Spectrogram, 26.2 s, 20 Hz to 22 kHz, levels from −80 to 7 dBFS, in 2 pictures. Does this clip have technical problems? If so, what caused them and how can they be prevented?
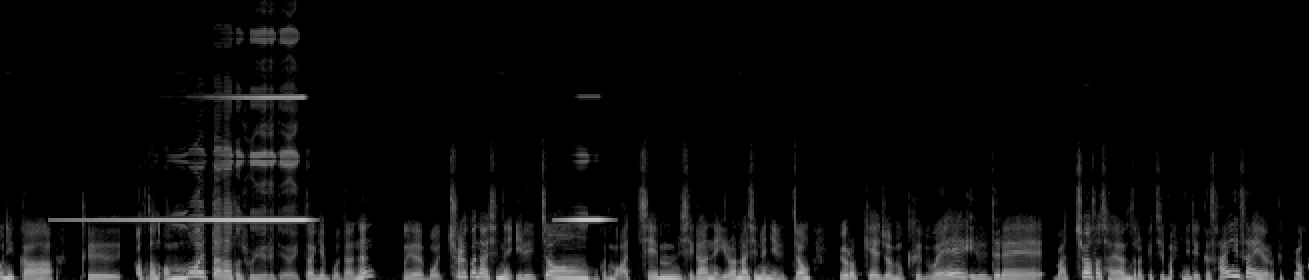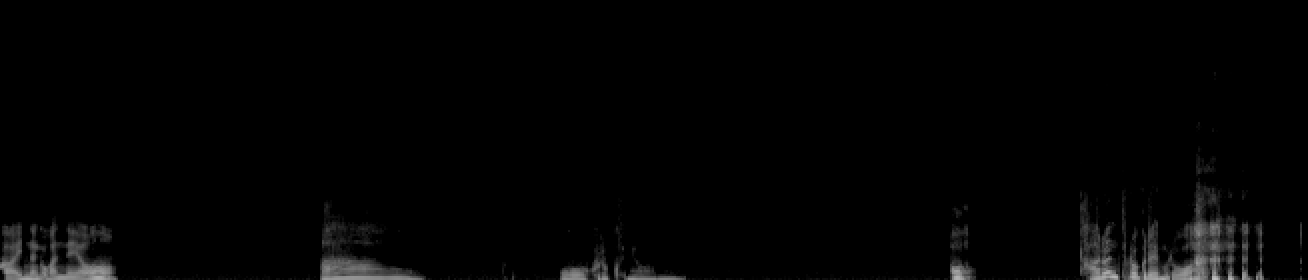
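Yes. Loudspeaker feedback squeal at 0.48–3.2 s and 5.52–6.18 s: the microphone re-amplifies its own loudspeaker, so a 4.8 kHz tone swells well above the speech. On a spectrogram it appears as a bright horizontal line. Lower the gain, or move the microphone out of the speaker's path, to prevent it.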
